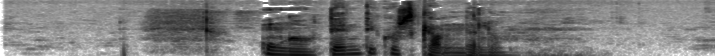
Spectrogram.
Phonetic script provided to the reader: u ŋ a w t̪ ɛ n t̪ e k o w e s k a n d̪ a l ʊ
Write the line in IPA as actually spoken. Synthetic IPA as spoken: u ŋ a w t̪ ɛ n t̪ i k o e s k a n d̪ a l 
